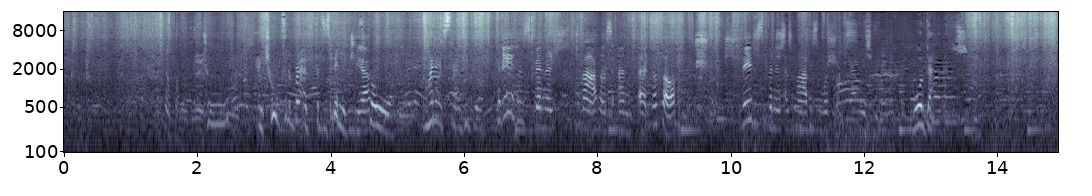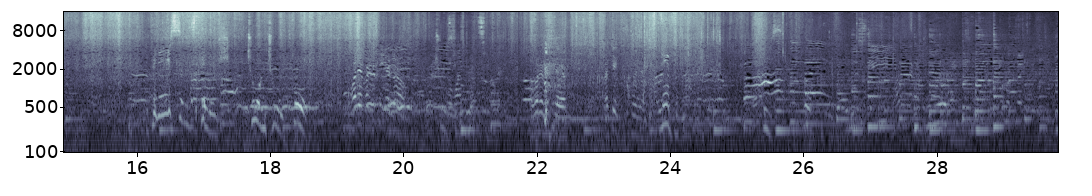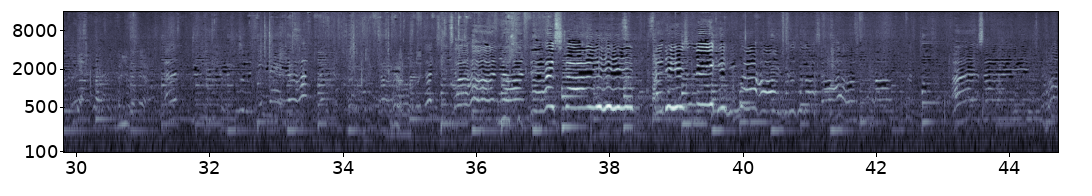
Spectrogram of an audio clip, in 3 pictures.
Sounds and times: People sell and buy 0:00.0 - 0:44.7
lady busking 0:00.0 - 0:44.7

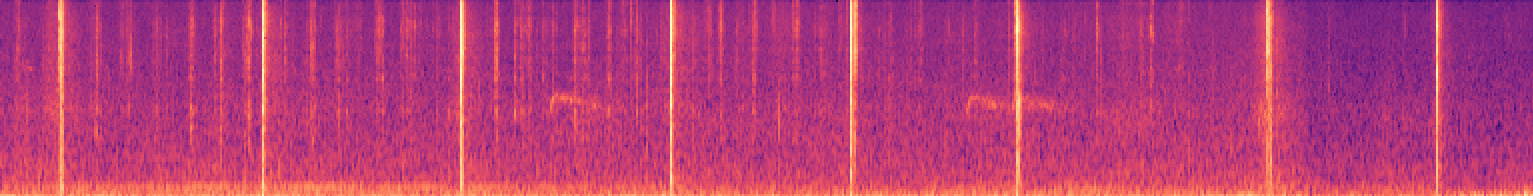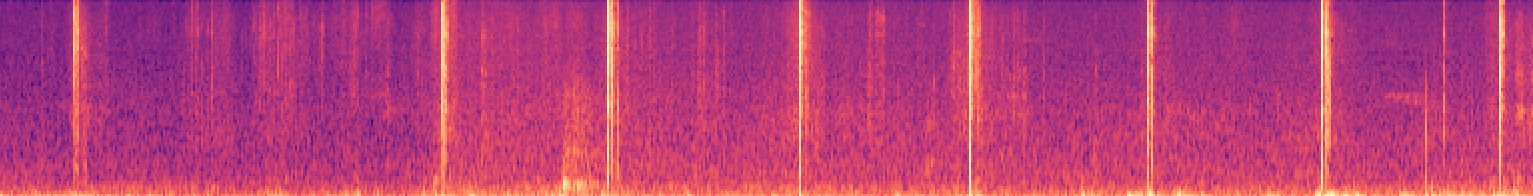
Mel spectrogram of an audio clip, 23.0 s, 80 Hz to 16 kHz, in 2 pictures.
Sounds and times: Plastic pen ticking on a rock 0:00.1 - 0:06.6
Plastic pen ticking on a rock 0:21.4 - 0:21.6

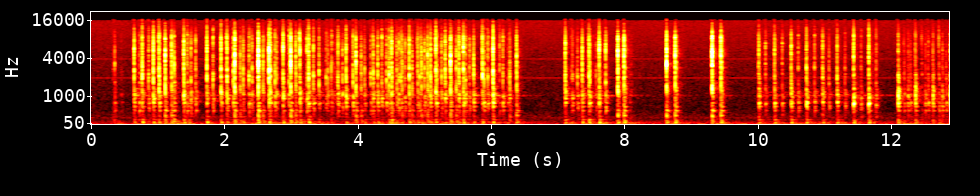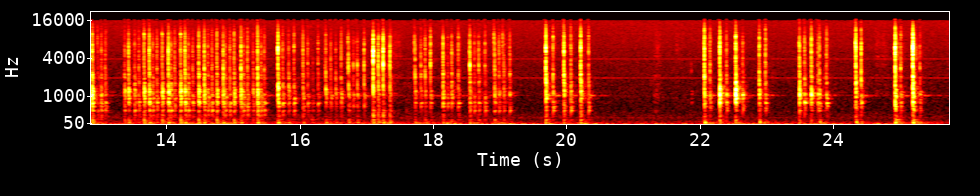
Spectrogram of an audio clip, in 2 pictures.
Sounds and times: Keyboard Typing Sounds 0:00.4 - 0:06.5
Keyboard Typing Sounds 0:07.1 - 0:20.5
Keyboard Typing Sounds 0:22.0 - 0:25.5

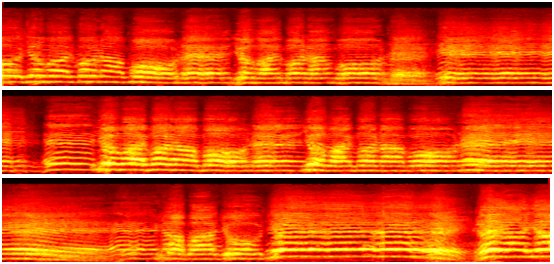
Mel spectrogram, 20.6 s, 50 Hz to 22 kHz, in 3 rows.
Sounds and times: male voices 0:14.5 - 0:16.2

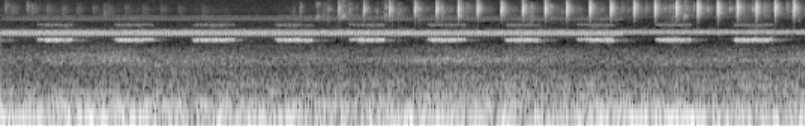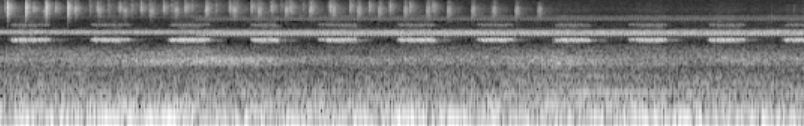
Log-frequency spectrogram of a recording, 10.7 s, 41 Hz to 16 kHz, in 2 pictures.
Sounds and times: crickets 0:00.0 - 0:10.7
other bugs doing their nightsong 0:00.0 - 0:10.7

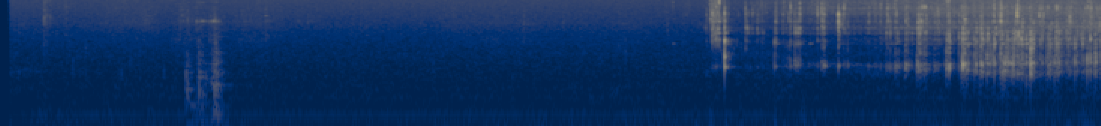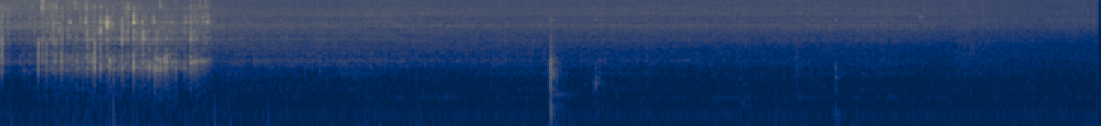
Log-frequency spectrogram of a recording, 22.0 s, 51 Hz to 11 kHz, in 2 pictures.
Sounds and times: Pouring beer from a glass bottle in to a drinking glass 0:07.1 - 0:13.9

